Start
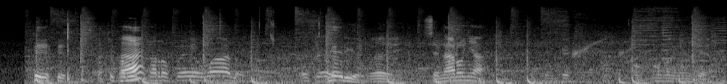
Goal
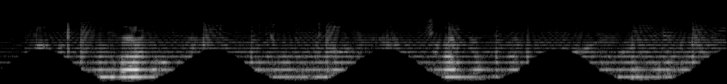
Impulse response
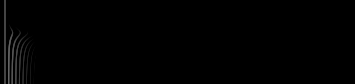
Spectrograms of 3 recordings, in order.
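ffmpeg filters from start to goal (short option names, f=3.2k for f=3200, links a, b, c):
-filter_complex "[0:a]asplit=3[a][b][c];[a]afade=t=out:st=4.59:d=0.02[d];[b]acompressor=threshold=-25dB:ratio=6,afade=t=in:st=4.59:d=0.02,afade=t=out:st=5.15:d=0.02[e];[c]afade=t=in:st=5.15:d=0.02[f];[d][e][f]amix=inputs=3:normalize=0,afftfilt=real='hypot(re,im)*cos(PI*b)':imag='0':win_size=512:overlap=0.75,flanger=delay=7.6:depth=4.3:regen=10:speed=0.41:shape=sinusoidal,highpass=140,lowpass=2.8k,asplit=2[g][h];[h]adelay=641.4,volume=-12dB,highshelf=f=4k:g=-14.4[i];[g][i]amix=inputs=2:normalize=0,afftfilt=real='re*gte(b*sr/1024,210*pow(2000/210,0.5+0.5*sin(2*PI*0.58*pts/sr)))':imag='im*gte(b*sr/1024,210*pow(2000/210,0.5+0.5*sin(2*PI*0.58*pts/sr)))':win_size=1024:overlap=0.75,volume=6dB"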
